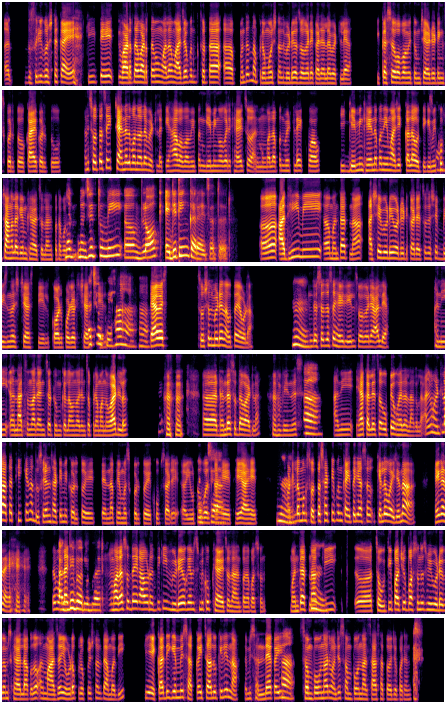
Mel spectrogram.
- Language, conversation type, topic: Marathi, podcast, सोशल माध्यमांनी तुमची कला कशी बदलली?
- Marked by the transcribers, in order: laughing while speaking: "आहे, की ते वाढता, वाढता मग मला माझ्या पण"; in English: "कॉर्पोरेट्सचे"; chuckle; tapping; in English: "फेमस"; chuckle; chuckle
